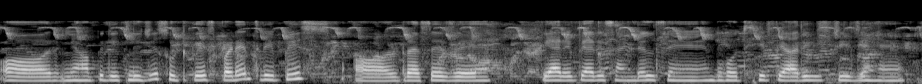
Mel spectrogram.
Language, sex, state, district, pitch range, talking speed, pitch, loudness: Hindi, female, Rajasthan, Jaipur, 180-205 Hz, 145 wpm, 190 Hz, -16 LUFS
